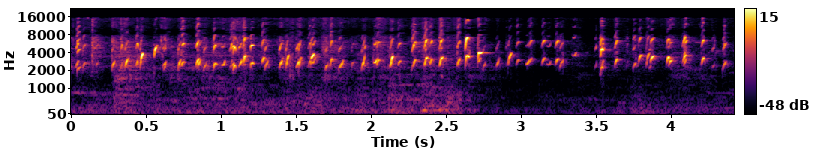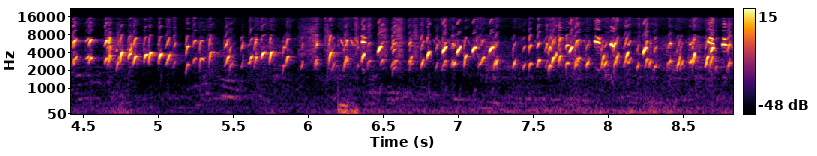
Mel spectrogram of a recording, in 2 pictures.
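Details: Goldfinch song in nature, a rapid, high twittering stream of tinkling notes and trills, pausing briefly midway before resuming, with a low thump near the end.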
